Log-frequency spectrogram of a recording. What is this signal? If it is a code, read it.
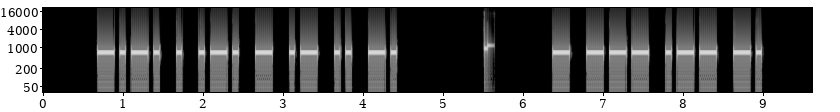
Morse code, heard as a keyed tone, about 17 wpm, 700 Hz. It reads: CERTAIN TOWN
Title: Sentences from Top 500 Words - New Word Drill - 17wpm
